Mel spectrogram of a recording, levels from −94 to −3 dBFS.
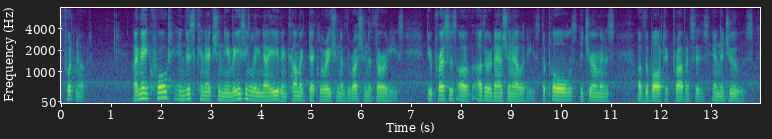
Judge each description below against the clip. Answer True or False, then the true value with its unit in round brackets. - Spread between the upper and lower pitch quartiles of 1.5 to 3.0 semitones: True (2.5 semitones)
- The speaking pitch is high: False (115 Hz)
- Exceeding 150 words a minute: False (140 wpm)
